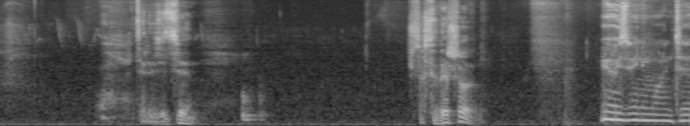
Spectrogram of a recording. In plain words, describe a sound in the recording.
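A woman speaks wearily nearby.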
